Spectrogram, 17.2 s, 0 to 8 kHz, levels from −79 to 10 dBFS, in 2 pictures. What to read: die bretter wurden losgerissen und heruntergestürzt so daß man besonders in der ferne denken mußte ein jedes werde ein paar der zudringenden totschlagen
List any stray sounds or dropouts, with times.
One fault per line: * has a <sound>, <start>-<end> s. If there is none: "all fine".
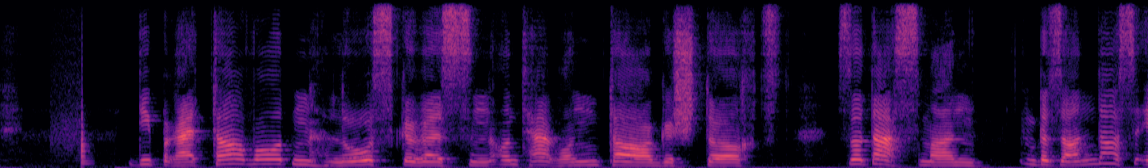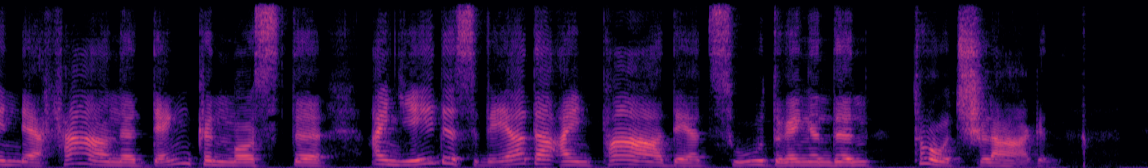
* has a thud, 0.4-0.7 s
* has a whoosh, 16.7-16.8 s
